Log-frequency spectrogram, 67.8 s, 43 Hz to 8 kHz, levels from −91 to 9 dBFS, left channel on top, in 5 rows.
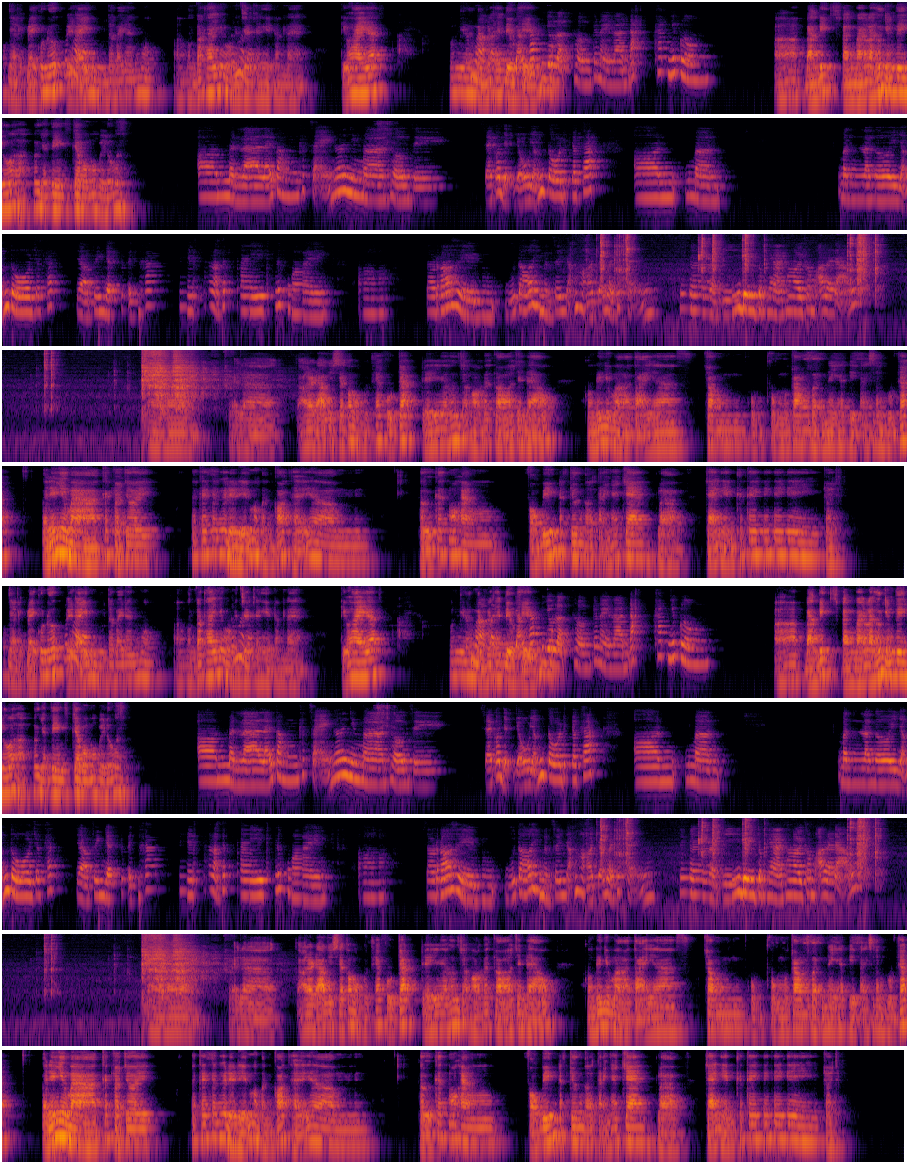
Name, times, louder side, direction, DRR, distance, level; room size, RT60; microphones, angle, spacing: voice 1, 0.0-2.3 2.6-4.5 5.1-5.7 6.7-8.3 11.6-15.5 42.9-43.7 44.1-44.8 45.1-49.0 49.5-51.0 51.3-54.4 54.9-56.6 57.1-59.8 60.6-61.7 62.2-64.5 64.8-66.8, right 2 dB, 80° right, 2.8 m, -29 dB
voice 2, 0.9-1.4 3.4-3.8 6.9-10.6 16.5-20.1 20.8-22.5 23.0-24.3 26.1-27.9 28.3-29.5 29.8-32.0 32.6-32.9 33.5-36.9 37.3-40.0, right 2 dB, 60° right, 1.9 m, -32 dB
sound 1, 35.7-36.6 37.6-38.0 38.2-38.6 39.2-39.3 39.8-40.3 41.3-41.5 42.4-44.2, left 2 dB, 10° left, 3.0 m, -29 dB
14.5 x 10.5 x 5.6 m
head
